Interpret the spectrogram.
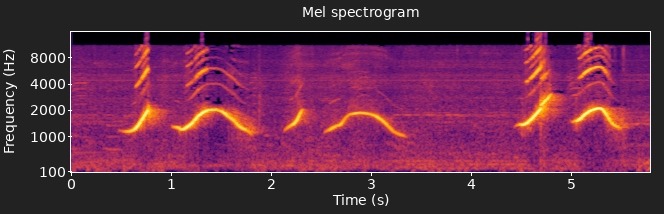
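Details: A pet talking common hill myna in the Philippines gives loud, pure whistles, some sharply rising and others arching up then sliding down, six notes in two bursts with a brief pause.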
